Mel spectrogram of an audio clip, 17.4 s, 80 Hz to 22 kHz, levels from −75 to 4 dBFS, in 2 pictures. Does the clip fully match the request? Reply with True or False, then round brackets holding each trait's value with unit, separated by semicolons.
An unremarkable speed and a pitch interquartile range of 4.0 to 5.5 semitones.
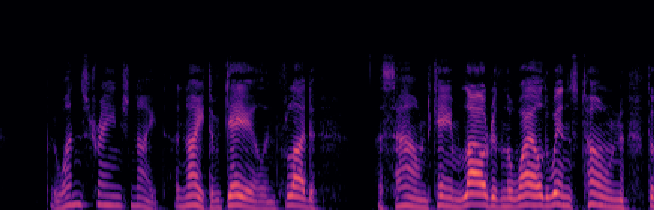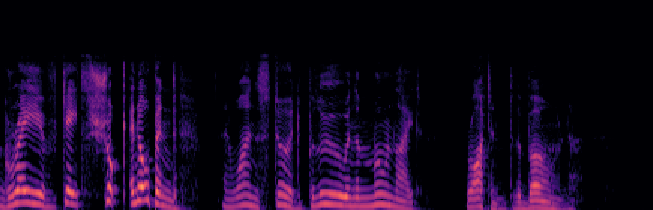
False (125 wpm; 5.0 semitones)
